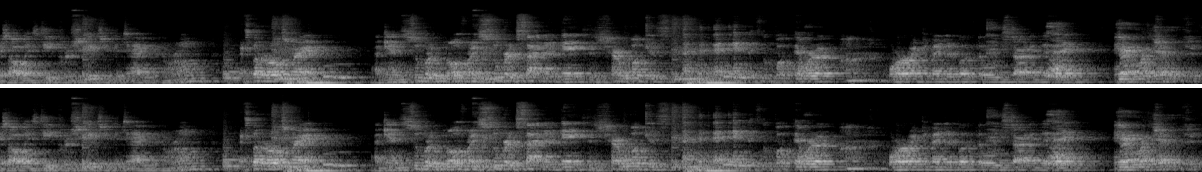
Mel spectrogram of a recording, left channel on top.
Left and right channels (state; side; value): normal; both; correlation 0.84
